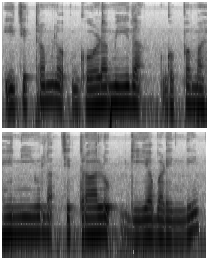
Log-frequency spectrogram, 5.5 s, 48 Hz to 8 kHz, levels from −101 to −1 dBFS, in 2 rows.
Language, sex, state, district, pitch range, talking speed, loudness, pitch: Telugu, male, Telangana, Hyderabad, 120-130 Hz, 75 wpm, -13 LUFS, 125 Hz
